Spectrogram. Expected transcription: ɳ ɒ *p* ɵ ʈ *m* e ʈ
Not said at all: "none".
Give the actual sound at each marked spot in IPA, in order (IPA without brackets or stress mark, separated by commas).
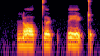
t̪, p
